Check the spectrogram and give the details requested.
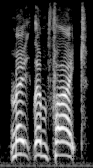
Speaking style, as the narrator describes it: Lord Robert called out

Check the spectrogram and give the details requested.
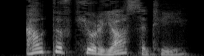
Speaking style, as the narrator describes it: Crafty said, lowering his voice with mock caution

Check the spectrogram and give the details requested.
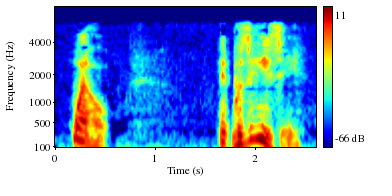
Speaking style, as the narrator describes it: said Hermione in a small voice

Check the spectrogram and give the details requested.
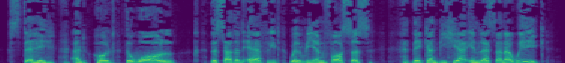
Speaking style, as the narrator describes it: The Kerelan girl, Satya, was trying to rally some panic-stricken soldiers, sobbing

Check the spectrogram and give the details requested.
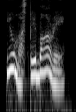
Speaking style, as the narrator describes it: she exclaimed

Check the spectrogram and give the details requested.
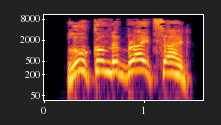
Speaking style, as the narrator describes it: Farage shouted to Abu Anmar

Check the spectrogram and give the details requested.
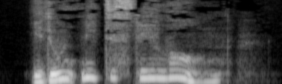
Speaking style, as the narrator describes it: he said, his voice soft and patient

